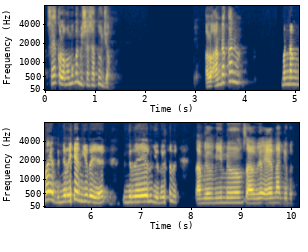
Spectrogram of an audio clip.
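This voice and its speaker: A man teaching a mosque study circle in a chatty, joking sermon style, swinging between loud and soft. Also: highs cut off. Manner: jokey, chatty, often laughs; wide swings in pitch and loudness. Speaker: religious teacher. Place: small prayer hall.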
